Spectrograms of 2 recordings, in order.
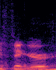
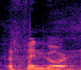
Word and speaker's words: Fingor: You can call me Finger if you want. Fingor, preferably. Okay, yeah.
